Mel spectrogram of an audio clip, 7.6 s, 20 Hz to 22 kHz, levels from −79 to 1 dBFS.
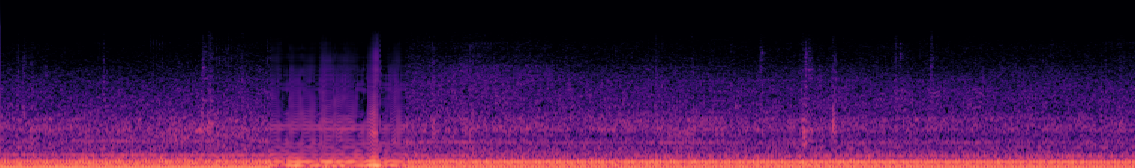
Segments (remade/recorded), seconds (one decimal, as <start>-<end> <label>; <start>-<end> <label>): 0.0-1.8 recorded; 1.8-2.7 remade; 2.7-7.6 recorded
